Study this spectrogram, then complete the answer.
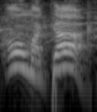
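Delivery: high, loud hammed-up exclamation; overcome outburst. Comedian acting out the thigh massage, hammed-up loud exclamation. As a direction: cry out as if overwhelmed.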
